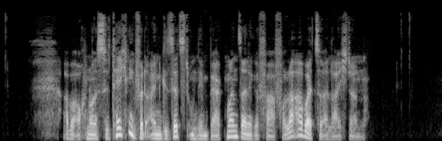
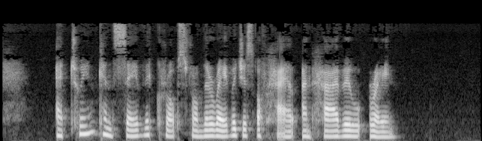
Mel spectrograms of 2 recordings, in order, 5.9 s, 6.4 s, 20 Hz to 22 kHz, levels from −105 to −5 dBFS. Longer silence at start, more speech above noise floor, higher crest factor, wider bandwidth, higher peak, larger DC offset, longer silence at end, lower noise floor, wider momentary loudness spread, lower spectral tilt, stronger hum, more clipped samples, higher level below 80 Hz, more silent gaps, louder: first, 0.5 s vs 0.05 s; second, 47 dB vs 52 dB; about the same, 20 dB vs 20 dB; first, 16 kHz vs 11.5 kHz; second, -8 dBFS vs 0 dBFS; neither; second, 1 s vs 1.15 s; about the same, -74 dBFS vs -71 dBFS; first, 13 LU vs 8 LU; about the same, -5.5 dB/octave vs -5.5 dB/octave; neither; neither; second, -62 dBFS vs -56 dBFS; neither; second, -27 LUFS vs -19 LUFS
